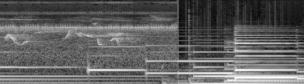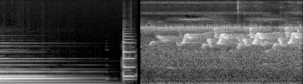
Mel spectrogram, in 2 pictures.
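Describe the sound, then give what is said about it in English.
Small birds chirp and twitter steadily in the background in the early morning in Tennessee at the start and end, while sustained, humming musical tones swell and fade through the middle. “So even though I can hear some cars on the highway nearby, the birdsong has reminded me to be full of joy.”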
